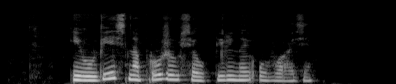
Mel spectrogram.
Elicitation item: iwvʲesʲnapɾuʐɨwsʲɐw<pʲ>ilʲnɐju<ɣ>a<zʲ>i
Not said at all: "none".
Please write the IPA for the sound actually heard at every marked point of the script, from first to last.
pʲ, v, zʲ

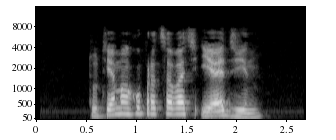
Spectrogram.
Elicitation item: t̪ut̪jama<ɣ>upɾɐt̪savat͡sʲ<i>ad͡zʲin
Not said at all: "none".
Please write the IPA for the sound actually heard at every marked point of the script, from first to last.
ɣ, i

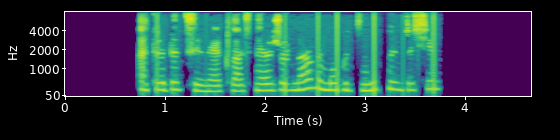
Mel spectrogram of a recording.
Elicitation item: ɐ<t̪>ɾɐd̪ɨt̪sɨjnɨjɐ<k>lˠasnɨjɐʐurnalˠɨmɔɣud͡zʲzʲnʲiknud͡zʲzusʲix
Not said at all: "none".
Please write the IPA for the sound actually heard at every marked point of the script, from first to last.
t̪, k

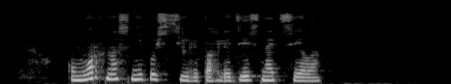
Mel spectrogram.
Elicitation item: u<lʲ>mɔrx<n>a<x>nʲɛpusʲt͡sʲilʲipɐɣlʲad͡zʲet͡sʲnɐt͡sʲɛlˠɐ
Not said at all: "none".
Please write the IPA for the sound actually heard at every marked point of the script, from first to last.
none, n, s

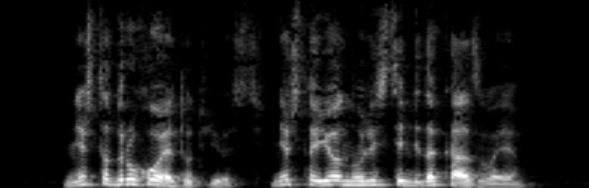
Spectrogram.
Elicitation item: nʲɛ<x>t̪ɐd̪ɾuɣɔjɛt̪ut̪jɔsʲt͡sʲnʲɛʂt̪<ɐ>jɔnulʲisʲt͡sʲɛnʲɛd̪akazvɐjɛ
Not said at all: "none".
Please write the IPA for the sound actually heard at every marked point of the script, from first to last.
ʂ, ɐ

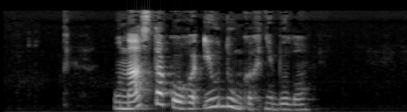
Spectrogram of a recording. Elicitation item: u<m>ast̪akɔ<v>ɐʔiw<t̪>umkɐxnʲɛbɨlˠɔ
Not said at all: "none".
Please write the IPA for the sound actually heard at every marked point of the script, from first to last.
n, ɣ, d̪

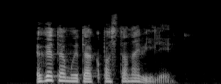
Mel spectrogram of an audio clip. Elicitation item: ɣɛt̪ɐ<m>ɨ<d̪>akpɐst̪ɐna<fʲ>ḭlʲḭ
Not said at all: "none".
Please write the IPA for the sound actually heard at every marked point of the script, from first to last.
m, t̪, vʲ

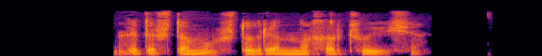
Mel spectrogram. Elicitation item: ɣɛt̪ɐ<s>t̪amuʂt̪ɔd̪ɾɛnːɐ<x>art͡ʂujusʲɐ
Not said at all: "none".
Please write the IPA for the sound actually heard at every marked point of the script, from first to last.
ʂ, x

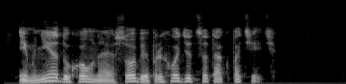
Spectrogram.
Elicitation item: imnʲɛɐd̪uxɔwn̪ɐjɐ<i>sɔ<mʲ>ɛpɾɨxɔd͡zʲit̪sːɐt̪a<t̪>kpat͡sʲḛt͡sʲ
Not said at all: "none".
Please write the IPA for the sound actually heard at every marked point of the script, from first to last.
a, bʲ, none

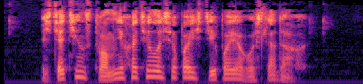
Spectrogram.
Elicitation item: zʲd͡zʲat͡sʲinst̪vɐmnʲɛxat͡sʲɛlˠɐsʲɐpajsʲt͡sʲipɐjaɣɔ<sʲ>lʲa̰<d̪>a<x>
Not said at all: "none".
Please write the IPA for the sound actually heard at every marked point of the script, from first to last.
sʲ, d̪, x

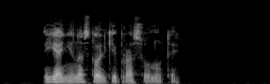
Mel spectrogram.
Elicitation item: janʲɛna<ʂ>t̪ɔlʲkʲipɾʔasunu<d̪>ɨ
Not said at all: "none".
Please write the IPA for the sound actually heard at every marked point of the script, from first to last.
s, t̪

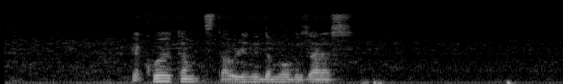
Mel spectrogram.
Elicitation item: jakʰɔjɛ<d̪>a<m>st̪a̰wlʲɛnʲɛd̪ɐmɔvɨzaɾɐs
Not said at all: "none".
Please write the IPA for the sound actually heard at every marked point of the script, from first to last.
t̪, m

